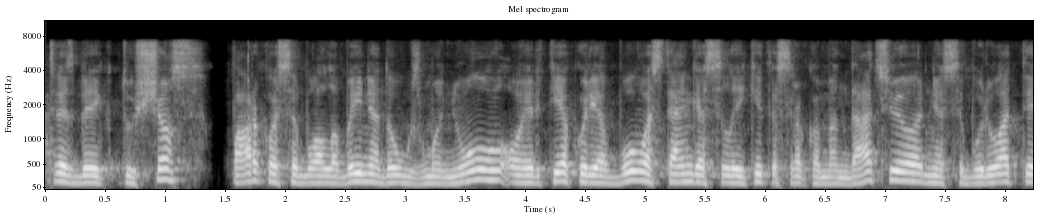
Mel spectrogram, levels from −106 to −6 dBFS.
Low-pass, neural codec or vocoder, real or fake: 7.2 kHz; codec, 16 kHz, 4.8 kbps, FACodec; fake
